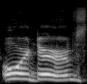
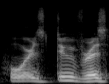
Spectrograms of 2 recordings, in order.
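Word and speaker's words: hors d'oeuvres: like quinoa and kich or derves not hores duas and Penny not pen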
